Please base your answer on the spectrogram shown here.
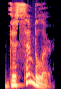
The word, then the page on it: dissembler: British English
